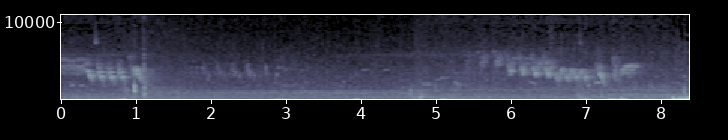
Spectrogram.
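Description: A songbird sings two short, rapid trilled phrases, one near the start and one about six seconds in, over steady outdoor background hiss. A few faint low thumps come through, and a louder low rumble arrives right at the end.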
